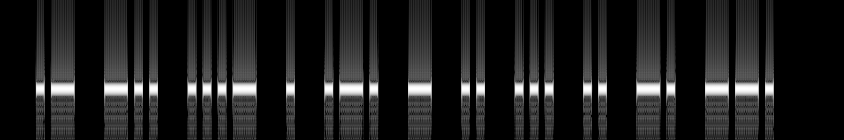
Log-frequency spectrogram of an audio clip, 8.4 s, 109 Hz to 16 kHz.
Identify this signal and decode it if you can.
Morse code, heard as a keyed tone, about 16 wpm, spaced as for 14 wpm, 680 Hz. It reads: ADVERTISING
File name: Morsekurs / Witze / Witz 27. September 2022 70 F80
